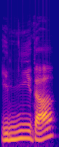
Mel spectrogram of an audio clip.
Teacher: So if you pair 비읍 with 니은, you can pronounce 비읍 as 미음. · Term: nasal consonant sounds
